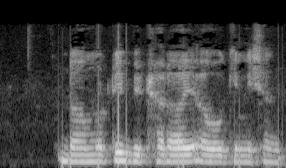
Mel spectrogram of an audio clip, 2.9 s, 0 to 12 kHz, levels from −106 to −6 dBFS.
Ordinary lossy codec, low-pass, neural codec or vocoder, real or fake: MP3, 48 kbps; 7.2 kHz; none; real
